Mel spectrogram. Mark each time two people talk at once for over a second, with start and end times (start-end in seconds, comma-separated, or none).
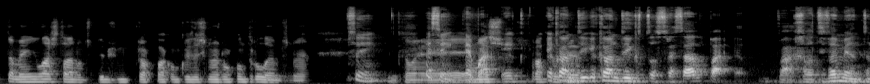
4.2-5.9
